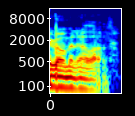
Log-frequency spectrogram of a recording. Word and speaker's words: Romanella: Rocky Romanella.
